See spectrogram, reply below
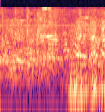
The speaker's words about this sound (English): And as we wait for the crowd to get settled in, it's a sea of green on my left and a sea of red on my right. So there should be plenty of energy in the crowd here today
